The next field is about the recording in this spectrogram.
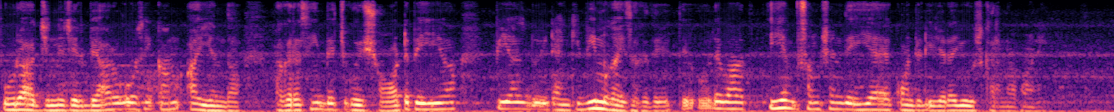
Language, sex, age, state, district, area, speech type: Dogri, male, 18-30, Jammu and Kashmir, Udhampur, rural, spontaneous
